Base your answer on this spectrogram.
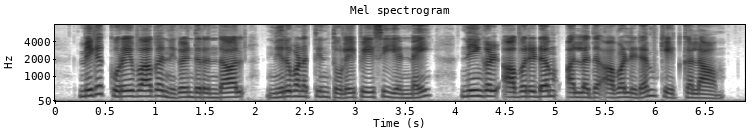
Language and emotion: Tamil, neutral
